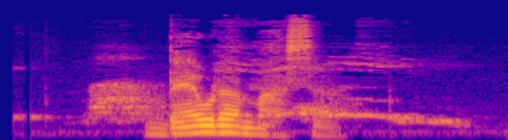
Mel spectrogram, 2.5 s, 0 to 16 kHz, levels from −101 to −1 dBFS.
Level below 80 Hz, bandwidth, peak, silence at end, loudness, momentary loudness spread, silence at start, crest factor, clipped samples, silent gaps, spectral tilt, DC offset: -60 dBFS; 11.5 kHz; -6 dBFS; 0.2 s; -24 LUFS; 21 LU; 0.1 s; 22 dB; under 0.1%; none; -5 dB/octave; under 0.1%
